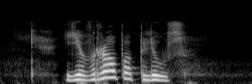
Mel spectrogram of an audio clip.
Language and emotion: Russian, positive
